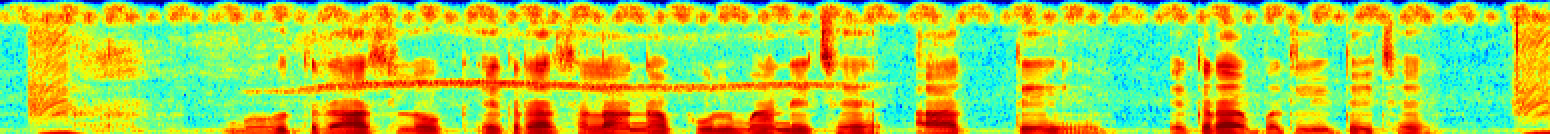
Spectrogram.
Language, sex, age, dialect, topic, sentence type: Maithili, male, 36-40, Eastern / Thethi, agriculture, statement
